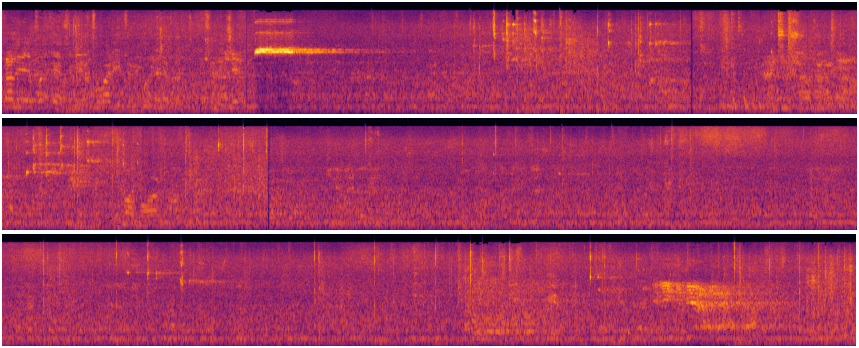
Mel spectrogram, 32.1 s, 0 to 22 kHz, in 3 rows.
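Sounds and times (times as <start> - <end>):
steady low hum: 0.0 - 32.0
ball kicked and bouncing: 6.3 - 8.0.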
